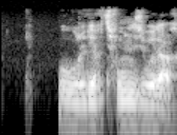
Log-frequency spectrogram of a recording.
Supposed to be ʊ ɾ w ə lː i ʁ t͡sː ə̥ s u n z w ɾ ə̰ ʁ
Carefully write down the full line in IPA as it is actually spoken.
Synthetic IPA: ʊ ɾ w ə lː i ʁ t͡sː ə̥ f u n z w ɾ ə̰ ʁ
